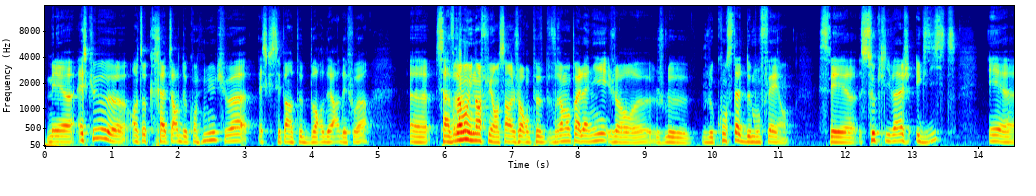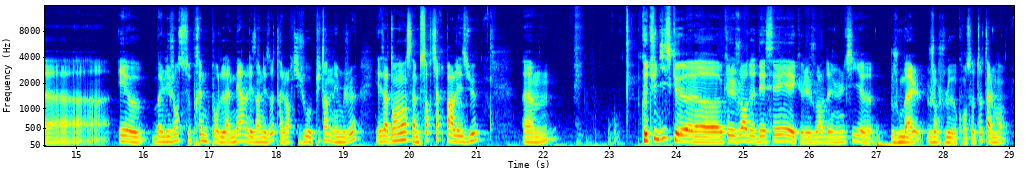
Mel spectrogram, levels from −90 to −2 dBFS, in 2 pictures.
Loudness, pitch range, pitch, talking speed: -25 LUFS, 130-165 Hz, 140 Hz, 230 wpm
